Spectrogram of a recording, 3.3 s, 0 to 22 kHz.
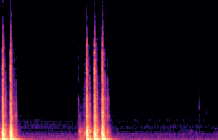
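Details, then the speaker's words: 2000 Toyota Camry rear door: sharp metallic machine-gun bangs when raising the window as the power window motor skips on the regulator gear teeth, before regulator replacement. "what we can see is as we actuate this in the up direction, the motor is actually skipping on the on the gearing on the regulator."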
